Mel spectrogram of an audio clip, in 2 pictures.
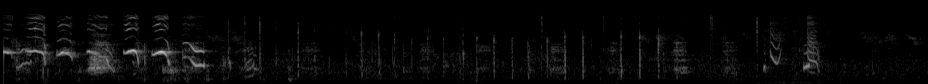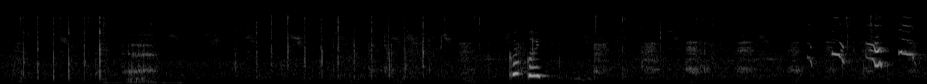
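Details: Four-week-old Chow Chow puppies give short, high squealing whimpers in a burst at the start, then mostly soft clicking and shuffling noises, with a few more thin squeaks near the end.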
